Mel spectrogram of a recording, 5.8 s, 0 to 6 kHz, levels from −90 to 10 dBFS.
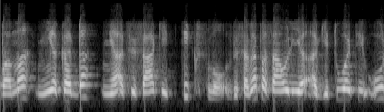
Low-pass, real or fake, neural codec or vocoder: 5.4 kHz; real; none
